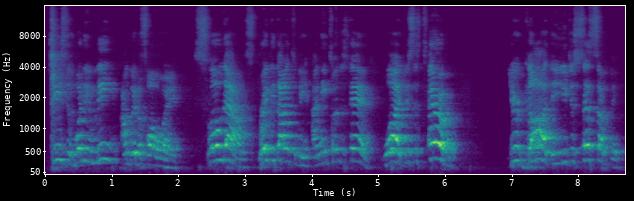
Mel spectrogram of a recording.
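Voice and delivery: loud, high, pressing Jesus to explain; urgent pleading disciple. Retold or imitated. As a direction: demand answers, alarmed. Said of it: "they should be asking".

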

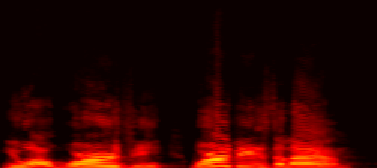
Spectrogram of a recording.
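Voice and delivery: loud, high cry of worship; Worthy slowed and shouted. Retold or imitated. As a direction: lift the praise up to God. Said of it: "He's like".

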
